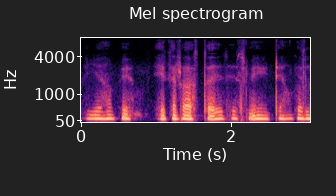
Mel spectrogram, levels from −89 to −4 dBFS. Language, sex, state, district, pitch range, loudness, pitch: Hindi, male, Chhattisgarh, Raipur, 120-130 Hz, -20 LUFS, 125 Hz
